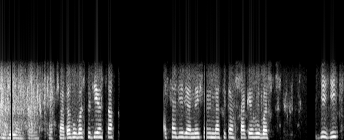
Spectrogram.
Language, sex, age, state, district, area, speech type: Sindhi, female, 30-45, Rajasthan, Ajmer, urban, conversation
